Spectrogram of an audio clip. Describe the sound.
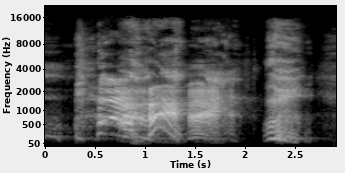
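A voice imitates exaggerated, dramatic coughing like a man hacking through speeches: a run of strained, voiced coughs and groans with wavering pitch, then one more hack after a short pause.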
